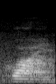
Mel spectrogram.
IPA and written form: hwaɪn (whine)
